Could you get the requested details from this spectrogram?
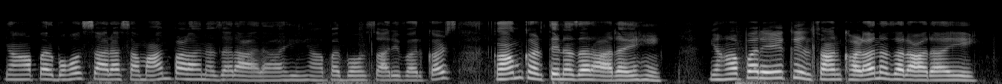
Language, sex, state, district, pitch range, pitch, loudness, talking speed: Hindi, female, Bihar, Jahanabad, 205-245 Hz, 225 Hz, -19 LUFS, 180 wpm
